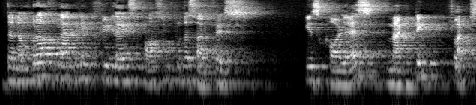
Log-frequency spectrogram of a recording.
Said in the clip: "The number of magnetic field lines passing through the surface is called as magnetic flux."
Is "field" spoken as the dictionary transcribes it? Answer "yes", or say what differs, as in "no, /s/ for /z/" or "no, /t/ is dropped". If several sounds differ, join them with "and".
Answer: no, /l/ is dropped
